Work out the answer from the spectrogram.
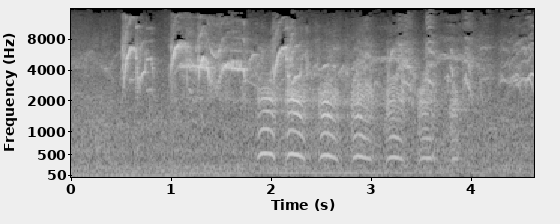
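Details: Eurasian teal on a Kōkū Park pond, 19 January 2023; high whistled chirps at first, then a run of about seven lower nasal quacking notes, each arched and evenly spaced, over layered park ambience.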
